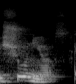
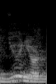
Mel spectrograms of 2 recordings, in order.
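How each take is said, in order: First: Juniors with a sh sound, shoo-nyors, rolled r; Argentinian pronunciation. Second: Juniors with an English y sound, joo-nyors; wrong pronunciation. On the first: Teacher showing learners the Argentinian way, shoo-nyors. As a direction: say juniors with the Rioplatense sh at the start. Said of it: "we say juniors". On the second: Teacher showing learners the wrong way, English y in juniors. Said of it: "We don't say juniors". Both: Shown as a demonstration.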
